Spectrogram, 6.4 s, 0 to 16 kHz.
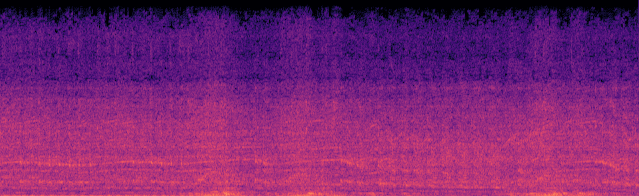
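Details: MGB engine's first start after a major overhaul and supercharger fitting, run 40 seconds without coolant: hard to start, then loud, ragged running with hunting revs and a harsh top end, plus some exhaust smoke. Needs adjusting.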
